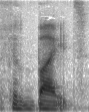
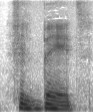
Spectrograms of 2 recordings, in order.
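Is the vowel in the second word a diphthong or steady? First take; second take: diphthong; steady. First: The vowel glides as a diphthong, like 'eye'. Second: The vowel is a steady sound, like 'ay'. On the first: This is the very formal standard form. "which is very fusha" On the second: This is the everyday common form. "most of the time I'm just going to say bait"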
